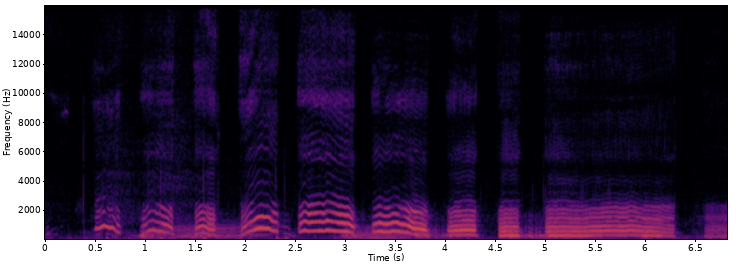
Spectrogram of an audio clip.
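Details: Field-line Labrador Retriever puppy, 16 days old, eyes newly opened, resting after nursing; a run of high, wavering whimpers and squeals, some rising then falling, in quick irregular succession with short gaps.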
